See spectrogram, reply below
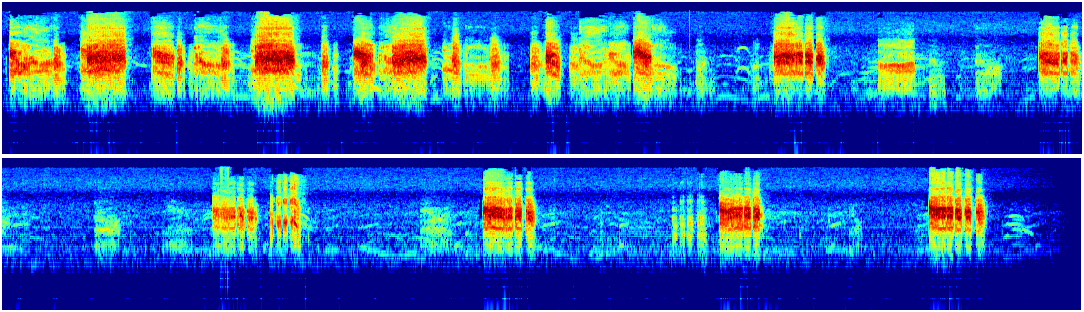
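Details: Whiskered tern (Chlidonias hybrida) gives harsh, rasping, croak-like calls, dense and overlapping at first, then single grating notes about once a second.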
